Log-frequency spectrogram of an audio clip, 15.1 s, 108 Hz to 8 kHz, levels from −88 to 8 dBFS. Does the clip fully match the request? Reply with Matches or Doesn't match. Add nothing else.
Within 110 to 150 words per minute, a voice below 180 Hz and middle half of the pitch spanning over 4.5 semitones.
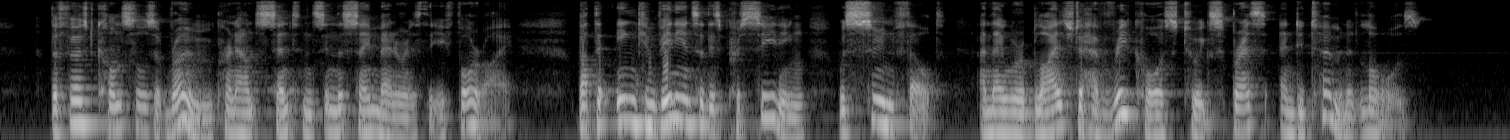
Matches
